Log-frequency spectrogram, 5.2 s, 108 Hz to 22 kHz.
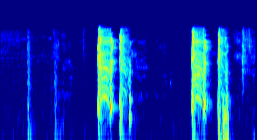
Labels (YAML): expert_labels:
- quality: good
  cough_type: unknown
  dyspnea: false
  wheezing: false
  stridor: false
  choking: false
  congestion: false
  nothing: true
  diagnosis: upper respiratory tract infection
  severity: mild
age: 19
gender: female
respiratory_condition: true
fever_muscle_pain: false
status: COVID-19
